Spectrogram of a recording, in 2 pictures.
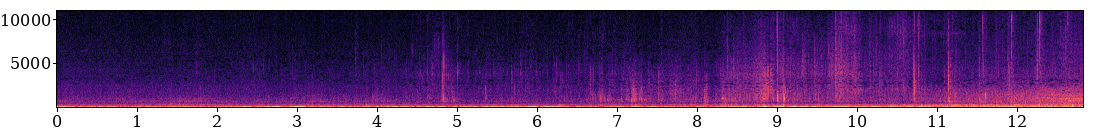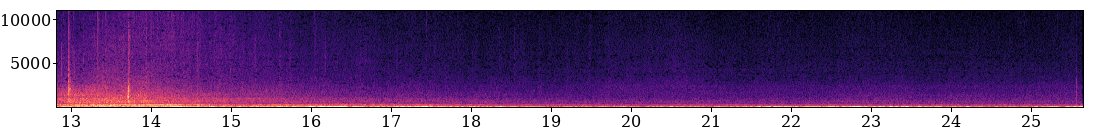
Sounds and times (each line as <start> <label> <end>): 2.4 gravel stuck in one tire 21.2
